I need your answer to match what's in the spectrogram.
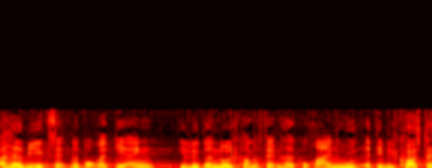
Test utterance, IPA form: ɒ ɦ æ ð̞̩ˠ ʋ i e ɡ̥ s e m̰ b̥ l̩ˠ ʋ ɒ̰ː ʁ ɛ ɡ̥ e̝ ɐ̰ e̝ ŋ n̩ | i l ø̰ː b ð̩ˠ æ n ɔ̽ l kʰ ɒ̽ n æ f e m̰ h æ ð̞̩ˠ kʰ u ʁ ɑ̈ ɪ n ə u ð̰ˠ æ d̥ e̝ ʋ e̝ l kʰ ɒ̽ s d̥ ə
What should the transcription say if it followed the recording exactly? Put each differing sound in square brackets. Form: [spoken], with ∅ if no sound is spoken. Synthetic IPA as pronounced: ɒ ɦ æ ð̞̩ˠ ʋ i e ɡ̥ s e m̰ b̥ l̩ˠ ʋ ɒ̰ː ʁ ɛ ɡ̥ e̝ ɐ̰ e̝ ŋ n̩ | i l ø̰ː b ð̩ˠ æ n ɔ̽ l kʰ ɒ̽ [m] æ f e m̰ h æ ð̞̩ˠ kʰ u ʁ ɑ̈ ɪ n ə u ð̰ˠ æ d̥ e̝ ʋ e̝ l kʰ ɒ̽ s d̥ ə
